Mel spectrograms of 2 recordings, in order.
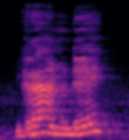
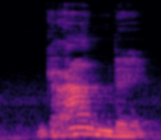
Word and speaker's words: grande: আসেন সরে সেলিয়ারেশলতা আমরা এরপরে যেমন কিছু শব্দ উচ্চারণ করেন গ্রান্ডে লাটে ন গ্রান্দে লাতে উচ্চারণ ইতালিন ভাষায় দ মত হয় গ্রান্দে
